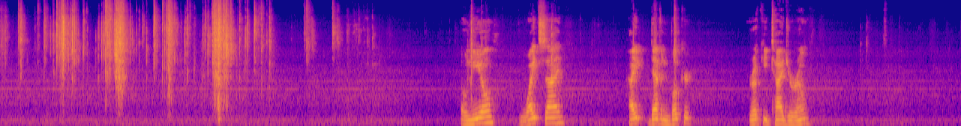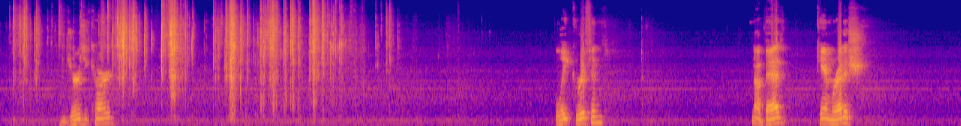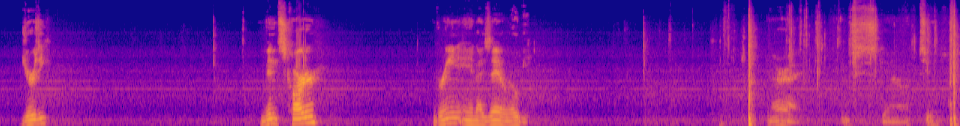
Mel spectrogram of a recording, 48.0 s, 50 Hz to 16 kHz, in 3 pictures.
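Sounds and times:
plastic wrapper crinkling and tearing: 0.0s - 5.7s, 16.2s - 22.7s, 45.1s - 47.6s.

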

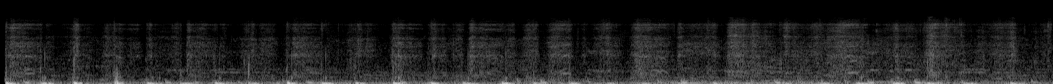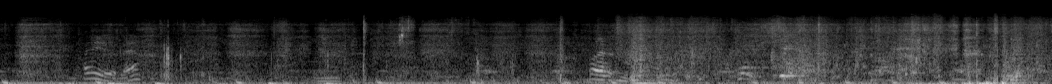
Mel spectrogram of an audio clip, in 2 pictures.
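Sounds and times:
heavy breathing: 0.1s - 21.0s
running footsteps on dirt: 0.1s - 21.0s.

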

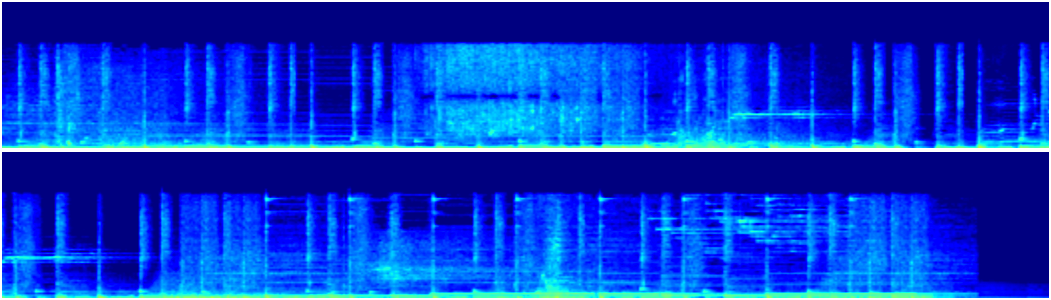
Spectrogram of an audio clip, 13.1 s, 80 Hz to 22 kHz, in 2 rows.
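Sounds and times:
background music with steady beat: 0.0s - 13.0s.

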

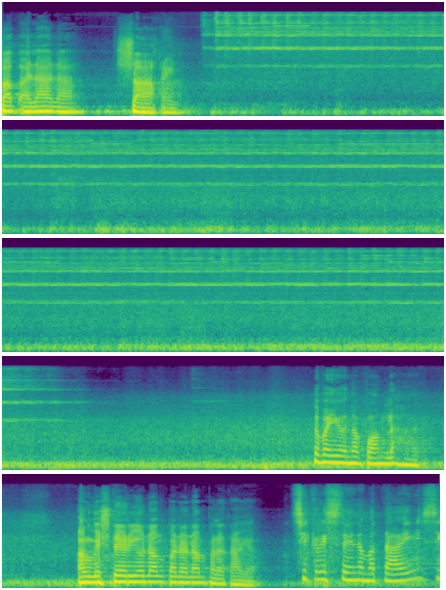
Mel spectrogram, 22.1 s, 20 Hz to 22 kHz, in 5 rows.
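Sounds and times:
low rumble of church: 0.0s - 22.0s
altar bells ringing: 2.0s - 16.0s.

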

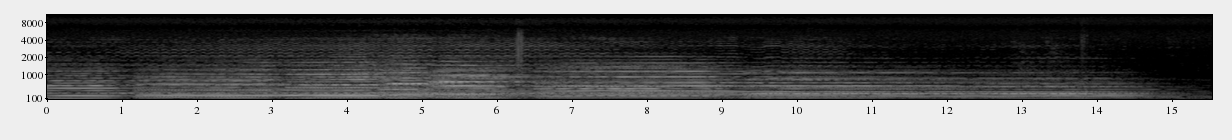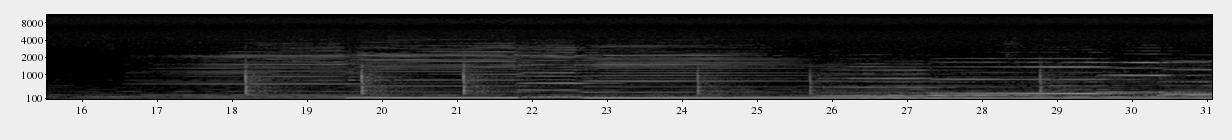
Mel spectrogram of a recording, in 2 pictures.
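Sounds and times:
orchestra holding low note: 0.0s - 14.9s
orchestra sustained chords: 0.0s - 31.0s.

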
